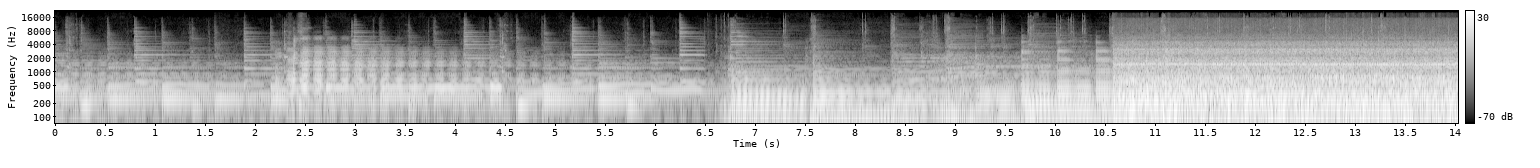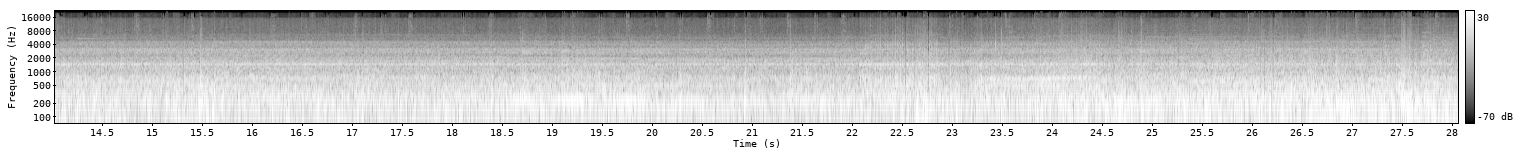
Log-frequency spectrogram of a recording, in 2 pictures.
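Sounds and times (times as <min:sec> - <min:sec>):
car engine and road noise: 0:10.6 - 0:28.0.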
